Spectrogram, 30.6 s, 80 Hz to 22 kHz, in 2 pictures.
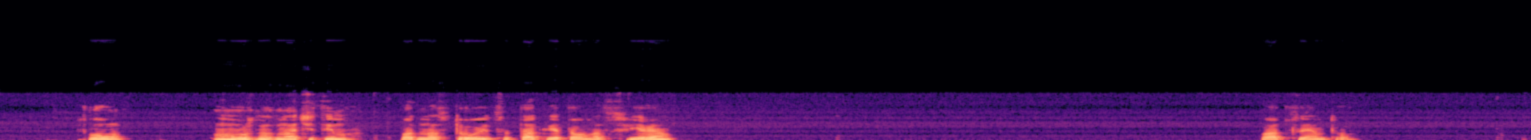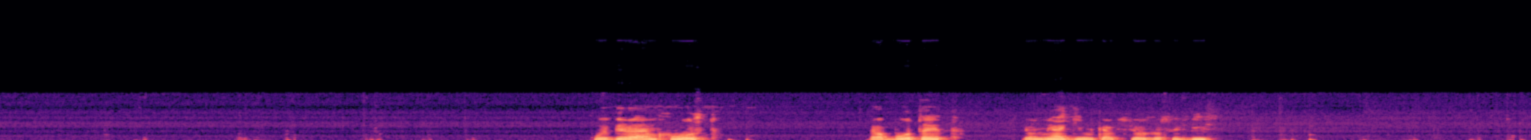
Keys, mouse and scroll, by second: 2.3 KP_1, 6.3 click, 8.3-15.0 drag, 17.0 middle click, 18.3 shift+middle click, 19.8 middle click, 22.7 g, 27.1 click, 28.4 ctrl+z, 30.2 shift+middle click.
